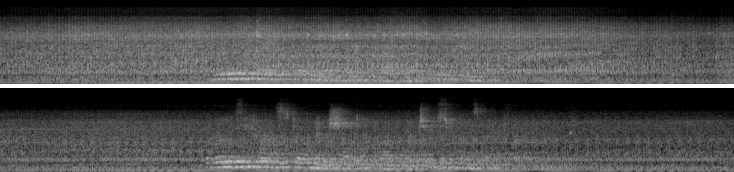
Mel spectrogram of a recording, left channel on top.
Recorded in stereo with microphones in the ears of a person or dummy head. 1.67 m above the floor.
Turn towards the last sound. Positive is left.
turn(degrees=-55)  # may be behind; listen again after turning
